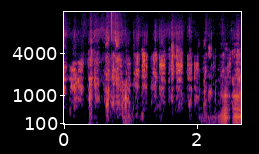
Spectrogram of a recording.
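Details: Daisy the Bulldog panting hard while fighting a branch on a walk in Erindale Park, July 2014; quick rhythmic breathy bursts, with a man's voice talking over parts of it and a louder harmonic sound near the end.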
